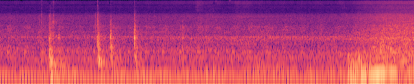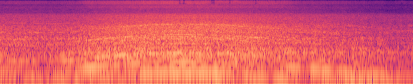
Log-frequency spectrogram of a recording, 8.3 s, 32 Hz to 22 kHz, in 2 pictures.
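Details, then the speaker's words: 2007 Mercedes-Benz C230 with the 2.5 L M272 V6, codes P0016/P0017, starting and revving up and back with a persistent light knock, same whether cold or warm; suspected timing chain slap, cam adjusters or guides, not confirmed. "so guys uh I want you to hear this the noise is persistent with a cold or warm engine it does not make a"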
